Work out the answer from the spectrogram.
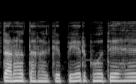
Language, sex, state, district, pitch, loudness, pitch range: Hindi, male, Bihar, Supaul, 165 Hz, -19 LUFS, 150-165 Hz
